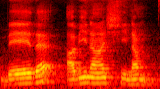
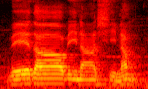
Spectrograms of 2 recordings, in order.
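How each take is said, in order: First: The two words are said as separate words. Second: The vowels merge and the words run together.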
